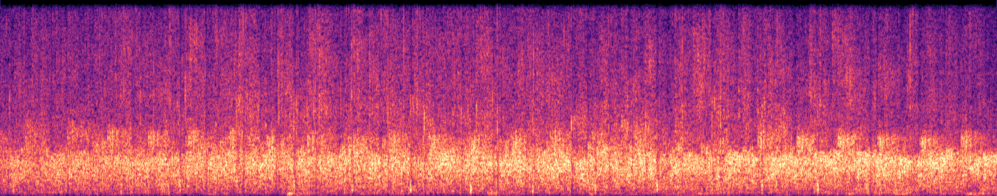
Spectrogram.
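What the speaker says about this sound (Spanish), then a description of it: "Un aplauso para él." Loud, sustained audience applause at a talk on climate, dense clapping from a large crowd filling the whole stretch without pause.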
